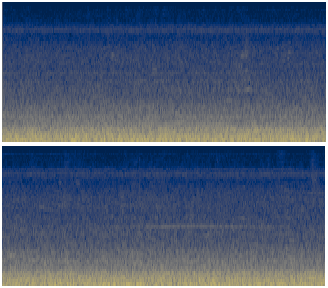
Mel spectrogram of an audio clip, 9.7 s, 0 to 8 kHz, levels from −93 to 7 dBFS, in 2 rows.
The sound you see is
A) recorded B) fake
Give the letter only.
A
